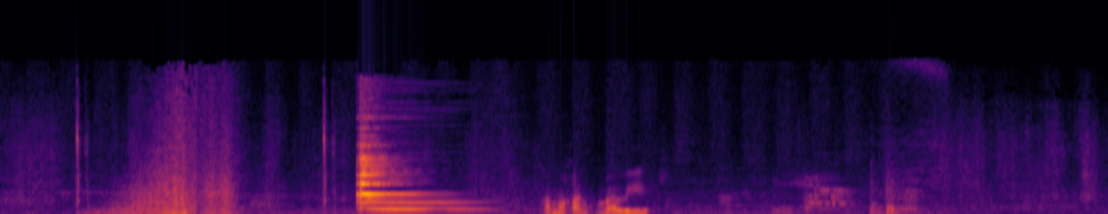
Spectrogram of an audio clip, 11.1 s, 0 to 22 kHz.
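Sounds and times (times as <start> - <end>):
rush of noise: 0.8 - 2.4
bright bell ding: 3.6 - 5.1.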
